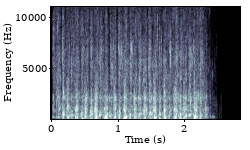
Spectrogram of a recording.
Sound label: Cooking Game Shaking Liquid; Epic Stock Media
